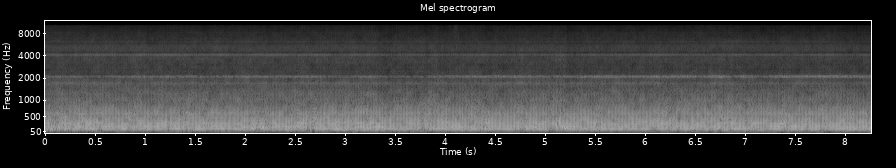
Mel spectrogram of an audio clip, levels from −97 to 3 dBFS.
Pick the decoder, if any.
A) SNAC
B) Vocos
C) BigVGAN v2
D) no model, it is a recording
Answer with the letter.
B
